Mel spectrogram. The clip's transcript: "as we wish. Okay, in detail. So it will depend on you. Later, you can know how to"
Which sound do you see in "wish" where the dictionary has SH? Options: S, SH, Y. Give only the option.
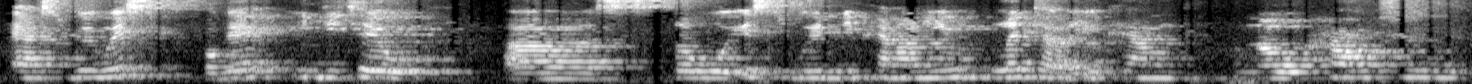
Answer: S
